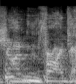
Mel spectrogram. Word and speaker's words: Schadenfreude: But you got to say it like you're German. Speaking to 10,000 Nazis. Like, Schadenfreude. – Yeah, like you're angry. – You with some authority.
